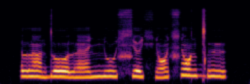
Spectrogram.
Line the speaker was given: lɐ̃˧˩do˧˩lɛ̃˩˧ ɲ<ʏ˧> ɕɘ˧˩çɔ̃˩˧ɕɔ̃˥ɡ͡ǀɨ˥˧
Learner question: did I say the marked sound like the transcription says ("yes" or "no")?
no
